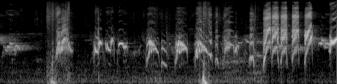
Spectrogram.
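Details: Red-whiskered bulbul, a teacher bird whose doubled song is played to stimulate captive bulbuls; harsher, squawky slurred notes in a rapid jumble, with loud knocks and a scratchy, buzzy finish.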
